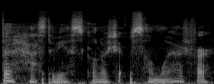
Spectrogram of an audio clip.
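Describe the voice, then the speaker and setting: A man's voice: fairly low pitch, steady tone, fast, vocal fry, bright, forceful tone. A tired, slightly unwell young man rambling casually in a solo audio log, with dry, self-deprecating humour. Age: teenager or young adult, high-school student. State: tired, under the weather. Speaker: YouTuber giving an audio log. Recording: noisy home recording with background hiss.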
